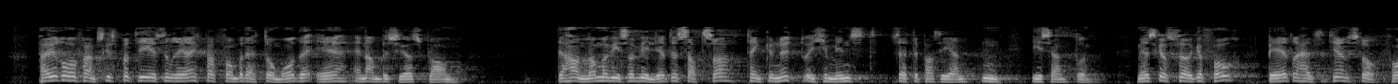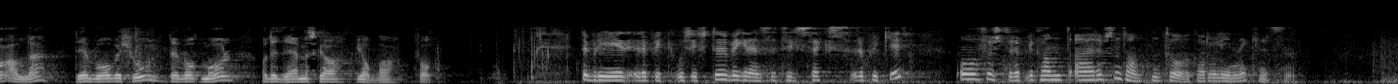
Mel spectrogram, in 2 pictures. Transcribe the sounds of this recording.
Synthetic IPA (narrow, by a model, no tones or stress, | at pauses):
hœʏɾəɔʋfʁɛmskɪt̪spɑt̪ʰiːəsɔmʁɛjeːɾɪŋspʰlɑt̪fɔɾmpɔd̪ɛt̪ːəɔmɾoːd̪əʔæɛɪnɑmbɪsɪøːspʰlɑːn | d̪̥ɛɦɑnd̪ləɾɔmɔʋiːsəʋɪljət̪ʰɪlsɑt̪sɑt̪ʰɛŋkənʏt̪ːɔɪçːəmɪnst̪sɛt̪ːəpʰɑsɪɛnt̪n̩ɪsɛnt̪ɾʉm | mɛskɑsœɾɡəfɔɾb̥eːd̪ɾəhɛlsət̪ʰjeːnəst̪əɾfɔɾɑ̰lːəd̪̥ɛæɾʋoːɾʋɪʂuːnd̪ɛæɾʋɔːʁt̪moːlɔd̪ɛæd̪ɛmɛskɑjɔbːɑfɔʁ | d̪̥ɛːblɪɾɾɛpʰlɪkːəʊʂɪft̪əbəɡɾɛnsət̪ʰːɪlsɛksɾɛpʰlɪkʰːəɾʔɔfœʂʈəɾɛplɪkʰɑnt̪ʰæɾɛpɾəsn̩t̪ʰɑnt̪nt̪ʰoːʋəkʰɑɾʊliːnəkʰnʉ̰t̪sn̩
